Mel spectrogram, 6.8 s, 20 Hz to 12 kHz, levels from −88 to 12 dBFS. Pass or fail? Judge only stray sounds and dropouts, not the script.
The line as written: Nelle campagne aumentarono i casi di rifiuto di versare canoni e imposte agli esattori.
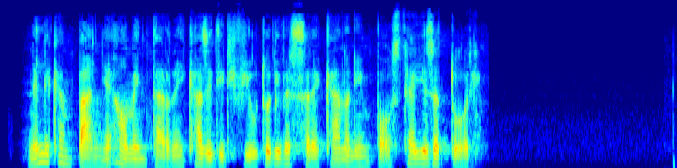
pass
